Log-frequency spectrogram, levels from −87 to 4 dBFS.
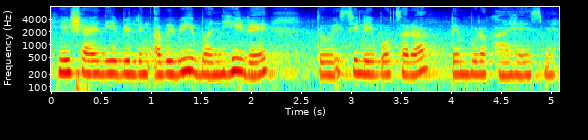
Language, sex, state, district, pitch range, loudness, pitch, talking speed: Hindi, female, Arunachal Pradesh, Papum Pare, 195-210 Hz, -14 LUFS, 200 Hz, 200 wpm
